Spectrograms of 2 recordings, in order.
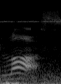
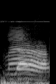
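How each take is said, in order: First: It is said with a British accent. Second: It is said with an American accent. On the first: "for the British we say laugh" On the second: "is for like the American English"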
